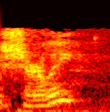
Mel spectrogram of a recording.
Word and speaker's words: Shirley: My name's Bob Shirley, and that's spelled exactly like a girl's name.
